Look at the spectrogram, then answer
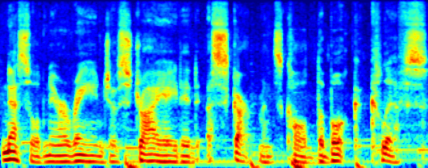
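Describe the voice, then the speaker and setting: Music plays in the background as a man talks at a fairly slow pace. His voice is very deep and low, with ordinary pitch variation. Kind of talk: podcast narration.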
